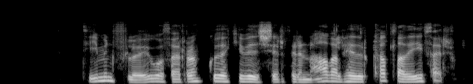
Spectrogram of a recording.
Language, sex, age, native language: Icelandic, male, 30-39, Icelandic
